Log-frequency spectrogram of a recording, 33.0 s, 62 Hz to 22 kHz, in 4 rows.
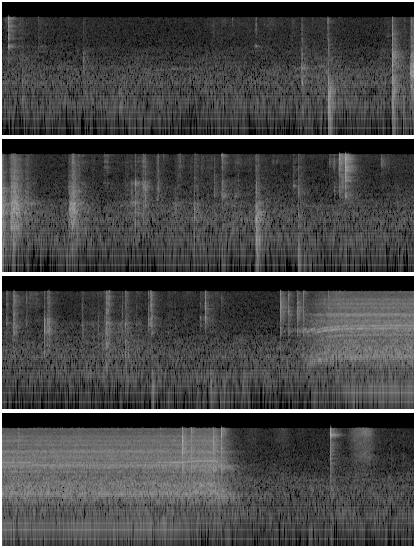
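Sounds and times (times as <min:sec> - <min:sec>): handheld fan motor whine: 0:22.4 - 0:29.6.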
